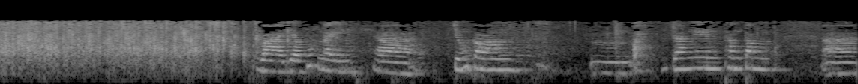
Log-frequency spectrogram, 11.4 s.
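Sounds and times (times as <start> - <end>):
crowd applause: 0.0 - 3.4
speech: 3.5 - 7.3, 8.0 - 10.4, 11.0 - 11.4.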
